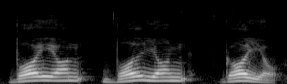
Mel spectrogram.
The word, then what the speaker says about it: Bolyongolyó: But now I asked some Hungarian friends of mine, and they actually told me it's called Bolyon Golyo. I'm trying to pronounce this correctly, and apparently it's a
